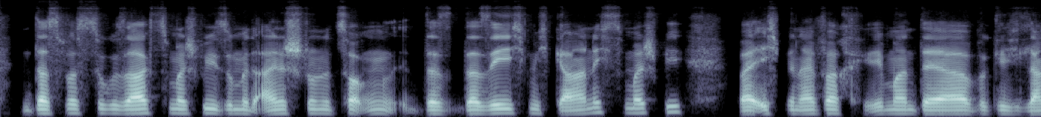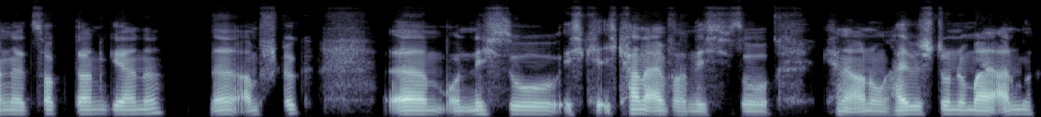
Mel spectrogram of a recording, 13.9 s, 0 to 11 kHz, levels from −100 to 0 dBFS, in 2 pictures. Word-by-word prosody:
Das, 110 +3 +3
was 120 -2 -3
du 120 - -7
gesagt, 115 +1 +6
zum 120 - -10
Beispiel, 120 +1 -1
so 115 - -5
mit 110 -1 -1
1 110 - +2
Stunde 115 -1 -1
zocken, 110 +4 -1 0.2
das 105 -1 0
da 110 - +4
sehe 120 +3 +4
ich 120 - -7
mich 115 -2 -10
gar 100 +2 +3
nicht 140 +3 -6
zum 130 - -13
Beispiel, 130 +5 -2 0.4
weil - - +6
ich - - -4
bin 110 -2 -4
einfach 110 +1 0
jemand, 110 +1 -2
der 100 -1 +6
wirklich 105 -2 -7
lange 100 +2 +1
zockt 110 +2 -5
dann 110 +1 -1
gerne, 110 +4 -1 0.3
ne, - - -1
am - - -4
Stück, 475 - -8 0.5
ähm, 100 -1 +4
und 95 - -3
nicht 105 0 -4
so 105 -2 -2
ich - - -8
ich - - -5
kann 115 0 +3
einfach 90 -1 +1
nicht 90 -2 -8
so 90 -1 -4 0.4
keine - - -1
Ahnung, 90 +1 -1
0,5 105 +2 +2
Stunde 110 0 -2
mal 100 -1 +4
an 110 - 0
105 Hz, 215 wpm, -26 LUFS, 100-115 Hz, 0.5 s, gesagt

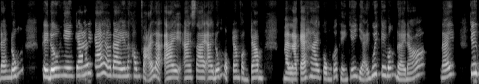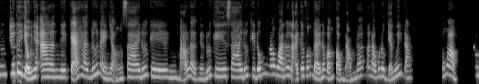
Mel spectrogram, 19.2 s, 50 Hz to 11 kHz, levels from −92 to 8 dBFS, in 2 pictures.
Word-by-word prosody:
đang 225 +1 -3
đúng. 290 - +1 0.4
Thì 250 -1 +9
đương 270 +4 +10
nhiên 290 -1 -1
cái 310 +6 +1
cái 320 +5 +2
ở 305 -3 0
đây 275 -2 +2
không 275 0 -5
phải - - -3
là 275 - 0
ai 230 +1 0
ai 230 +1 -5
sai, 230 -1 -2
ai 225 0 -2
đúng 255 +6 -1
100 225 -2 -4 0.4
mà 200 -1 +1
là 190 0 +2
cả 195 +1 +3
hai 250 0 -3
cùng 195 -5 -5
có 255 - -6
thiện 175 -1 -8
chí 270 +2 -5
giải 185 -3 -5
quyết 340 +2 -1
cái 310 -1 -1
vấn 290 +1 -1
đề 175 -6 -2
đó. 275 - -6 0.3
Đấy. 280 +10 -1 0.3
Chứ 370 +1 +4 0.2
chứ 360 +1 +1
thí 395 -2 +6
dụ 225 - +9
như, 260 - +2
a, 250 +1 +5
như 245 0 -2
cả - - +5
hai 275 -4 -2
đứa 280 +8 -3
này 245 - -3
nhận 190 0 -7
sai, 245 +1 -1
đứa 280 +6 -3
kia 245 -2 +1 0.2
bảo 230 +4 -3
là 260 -8 -3
nhường 185 0 -9
đứa 245 +7 -2
kia 265 -1 -2
sai, 245 -2 -1
đứa 270 - -3
kia 270 - -7
đúng, 290 +8 0
nói 330 0 0
qua 280 -4 +5
nói 300 +2 -3
lại 180 -9 -2
cái 275 +7 0
vấn 295 +1 -3
đề 195 -5 +1
nó 250 - -4
vẫn 210 +1 -2
tồn 175 +1 -3
đọng 155 +7 -9
đó, 265 +3 -6
nó 305 - -8
đâu 250 -4 0
có 280 - -5
được 275 -6 -1
giải 170 +2 -5
quyết 300 +9 -5
đâu, 225 - -7 0.6
đúng 275 - -9
hông? 295 - +4 0.4
Nó 315 - -9
255 Hz, 245 wpm, -21 LUFS, 225-290 Hz, 0.6 s, đương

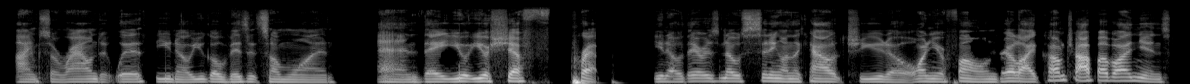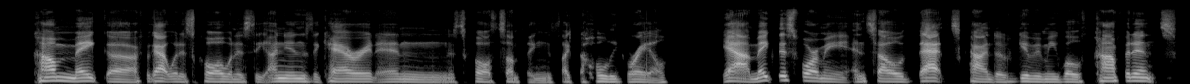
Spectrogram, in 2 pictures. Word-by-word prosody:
I'm 115 +1 -2
surrounded 125 -1 -3
with, 120 +2 -2
you 130 0 0
know, 115 -1 -3
you 120 +2 -1
go 125 -1 0
visit 120 0 -2
someone 110 -2 -3 0.4
and 115 -2 -2
they 125 0 +2
you're 135 +2 +4
you're 140 +1 +5
chef 145 +1 +2 0.2
prep. - - +7 0.5
You 135 +1 -1
know 125 -1 -2
there 145 +1 -1
is 145 0 -3
no 145 -1 +1
sitting 145 +1 +1
on 130 -1 0
the 130 - 0
couch 130 -2 0
you 125 +1 0
know 110 -2 -3
on 135 0 +1
your 130 -2 0
phone. 125 -3 0
They're 145 +2 +5
like, 130 -2 +3
"Come 185 +1 +3
chop 180 -2 +6
up 175 -1 +4
onions, 160 -9 +1 0.5
come 170 -1 +3
make" 155 +1 +3
uh, 120 -4 -1
I - - -5
forgot 150 -2 +1
what 130 - -5
it's 120 - -7
called 130 -5 -2
when 120 - -5
it's 115 - -5
the 115 -3 -10
onions, 140 -1 0
the 115 -2 -10
carrot 130 -2 0
and 115 -2 -6
it's - - -10
called - - -4
something- 90 -2 -8
it's 100 - -14
like - - -6
the - - -10
holy 130 -2 -3
grail. 115 -3 -5 0.5
Yeah, - - +6
"Make 160 +9 0
this 195 0 0
for 160 -4 0
me," 125 -6 -6
and 130 +3 -7
so 130 -2 -1
that's 155 - +4
kind 120 -2 -1
of 115 +2 -7
giving 130 -3 -2
me 120 -1 -3
both 120 +1 -3
confidence 160 0 0
130 Hz, 180 wpm, -24 LUFS, 120-140 Hz, 0.5 s, prep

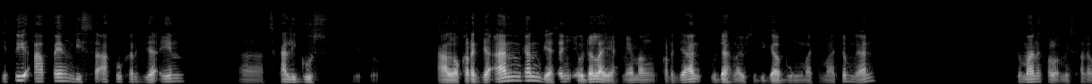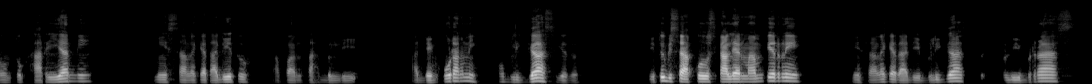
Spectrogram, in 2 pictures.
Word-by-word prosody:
Itu 145 +8 -1
ya - - -8
apa 140 +4 -1
yang 160 - -10
bisa 120 -2 -8
aku 135 - -9
kerjain, 125 +6 -5 0.6
eee, 105 -2 -18
sekaligus 115 0 -6 0.2
gitu. 405 +2 -30 0.6
Kalau 105 -1 +3
kerjaan 160 +11 +3
kan 185 -1 -1
biasanya, 125 +2 -2
ya - - -3
udahlah 125 +2 +5
ya, 100 - -4
memang 105 0 -7
kerjaan - - -1
udah - - 0
nggak - - -6
bisa - - -26
digabung 100 0 -3
macem-macem 100 +7 -12
kan. 130 +10 -5 1.4
Cuman 125 +3 -2
kalau 105 -2 -6
misalnya 105 0 -15
untuk 105 -1 -15
harian 110 +9 0
nih, 145 0 -9 0.7
misalnya 105 -2 -8
kayak 105 -2 -5
tadi 115 +4 -1
tuh, 120 -2 -9 0.2
apa, 100 -1 -11
entah 100 -1 -16
beli 95 -2 -15 0.6
ada - - -17
yang 405 -1 -3
kurang 155 +2 +2
nih, - - -10 0.2
oh - - -15
beli 110 -2 -13
gas 145 +7 +7
gitu, 440 - -12 0.8
itu - - -1
bisa 150 - +8
aku 135 -1 +6
sekalian 130 +1 +7
mampir 150 +5 +3
nih, 160 -2 +3 0.6
misalnya - - -9
kayak 100 - -1
tadi 105 - -11
beli 105 +3 -11
gas, 150 +5 +3 0.4
beli 105 0 -6
beras, 145 - -2
120 Hz, 160 wpm, -25 LUFS, 105-145 Hz, 1.4 s, bisa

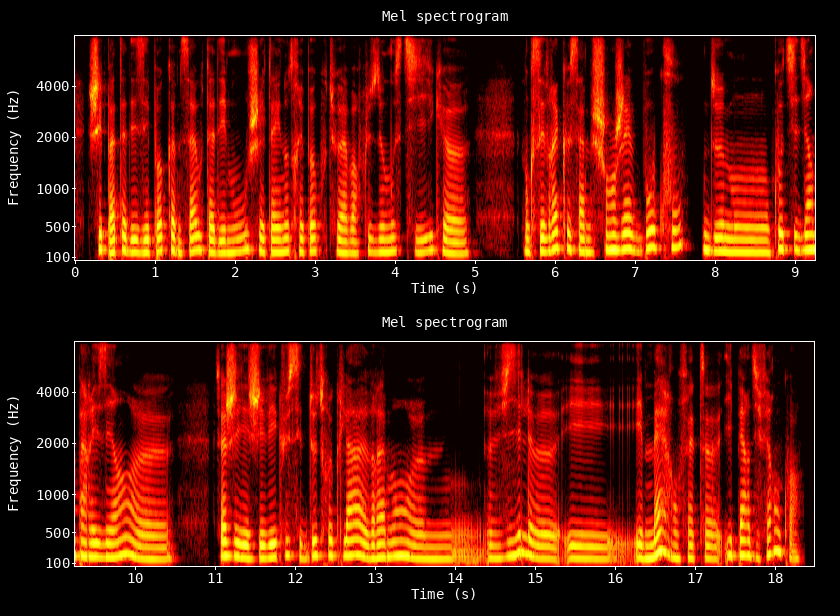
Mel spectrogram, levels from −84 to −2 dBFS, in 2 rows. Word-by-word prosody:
je - - +2
sais 195 - +5
pas, 160 -5 +3
tu 175 - -1
as - - +4
des 165 -1 +1
époques 175 +2 0
comme 180 -4 +1
ça 170 +4 +1
où 190 - 0
tu 190 - -4
as 160 - +4
des 155 0 0
mouches. 170 +7 0
Tu - - -2
as 160 - +4
une 165 +1 +1
autre 175 0 -4
époque 170 +1 -1
où - - -21
tu - - -8
vas 155 - +3
avoir 150 0 -2
plus 165 0 -5
de 165 - 0
moustiques. 175 +1 -3
Heu, 150 -2 0 0.7
donc 170 -2 -1
c'est 175 - +3
vrai 200 +5 +2
que 215 - -1
ça 185 -4 +1
me 165 - -1
changeait 195 +3 +4
beaucoup 225 +5 -1 0.2
de 180 -2 +1
mon 165 -1 0
quotidien 200 0 +1
parisien, 185 +1 +1
heu. 150 -1 -1 0.6
Tu - - +1
vois, - - +8
j'ai 185 -3 +5
j'ai 160 +1 +4
vécu 180 +4 +1
ces 200 -2 +1
2 170 +5 -1
trucs-là, 200 0 0
heu, 170 - 0
vraiment, 180 +3 +1
hem, 155 -1 -3 0.4
villes, 185 +7 0
heu 160 -4 0
et 155 +1 -3
et - - +2
mer, 200 +6 +3
en 165 - -1
fait, 160 +1 -5
heu. 160 -1 -2
Hyper 200 0 0
différents, 195 +8 -1
quoi. 250 - -8
175 Hz, 200 wpm, -25 LUFS, 160-195 Hz, 0.7 s, vois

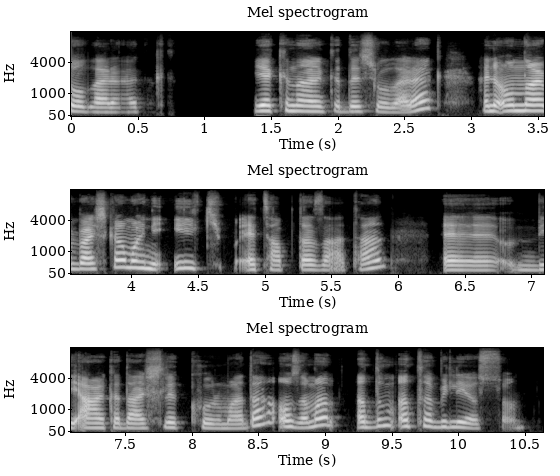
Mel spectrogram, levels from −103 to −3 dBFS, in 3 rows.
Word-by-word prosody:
olarak, 195 -3 -1 0.8
yakın 240 0 +3
arkadaş 220 -1 0
olarak, 230 - +1 0.3
hani, 230 +1 +2
onlar 245 0 +6
başka 245 +5 +3
ama, 305 -1 +5
hani, 240 -5 +1
ilk 265 0 -2 0.2
etapta 210 -1 -1
zaten, 235 - -3 0.4
eee, 195 -1 0
bir 200 +1 -1
arkadaşlık 205 +1 -1
kurmada 185 - -2
o 250 - +2
zaman 270 +9 +1 0.2
adım 280 +7 -1
atabiliyorsun. 235 -7 -3
220 Hz, 115 wpm, -25 LUFS, 200-245 Hz, 0.8 s, onlar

